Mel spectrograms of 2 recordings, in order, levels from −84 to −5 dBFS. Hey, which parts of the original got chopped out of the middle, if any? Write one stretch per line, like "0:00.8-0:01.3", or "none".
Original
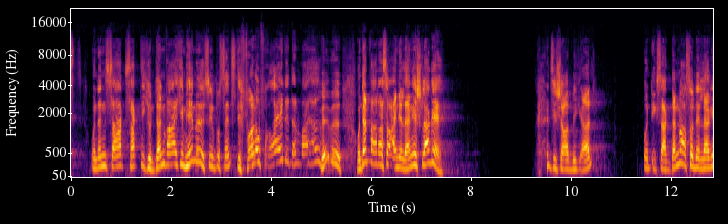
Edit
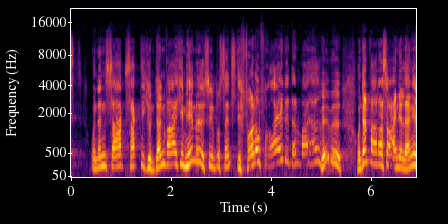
none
